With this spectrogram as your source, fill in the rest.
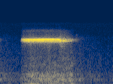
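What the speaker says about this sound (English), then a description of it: "here's the alarm starting" A fire alarm sounds in an indoor meeting room as a single sharp, high electronic beep of under a second, loud against an otherwise quiet room.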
